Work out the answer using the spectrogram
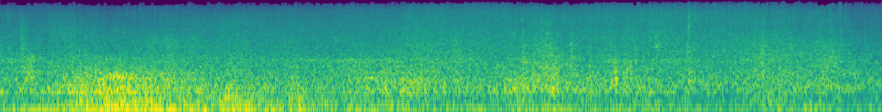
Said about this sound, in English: effects of the thunder, rain, wind, shutters banging, all those kind of noises that are indigenous to storms.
